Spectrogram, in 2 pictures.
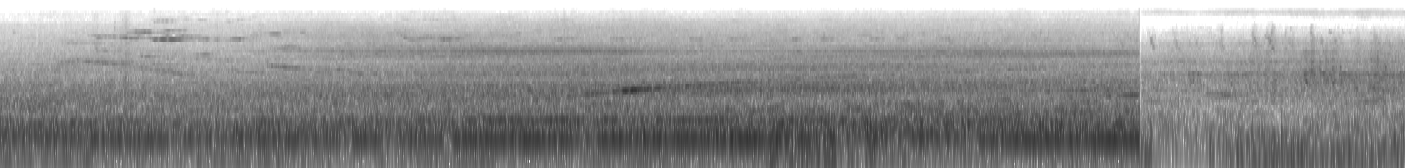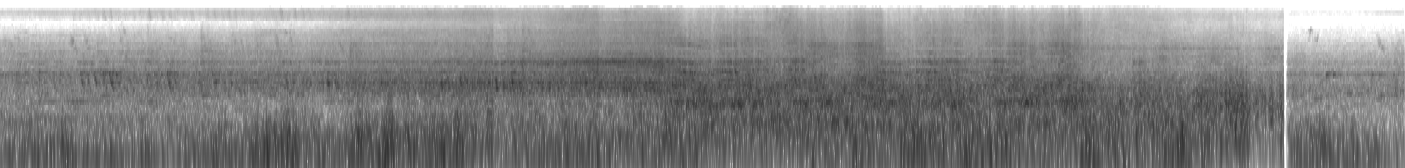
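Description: Limited express electric train approaching and passing through a station at speed without stopping: wheels running on rail, growing louder, with rapid clatter over the rail joints, loudest about two-thirds of the way in. A steady low hum comes before it, and near the end the sound cuts to another train approaching.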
